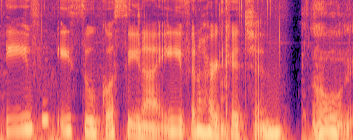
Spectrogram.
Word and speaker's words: Eve y su cocina: business called, and I'm going to let you pronounce that because that's a little tongue twister for me. It's Eve y su cocina, Eve in her kitchen.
